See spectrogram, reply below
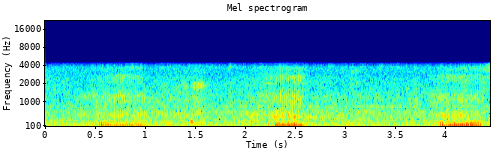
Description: Nala at 7 months. Snoring.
